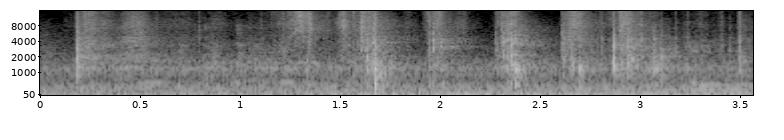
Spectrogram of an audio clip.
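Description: Tarot cards shuffled by hand, a soft, quick riffling and flicking in irregular bursts, close but quiet, with no talking.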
